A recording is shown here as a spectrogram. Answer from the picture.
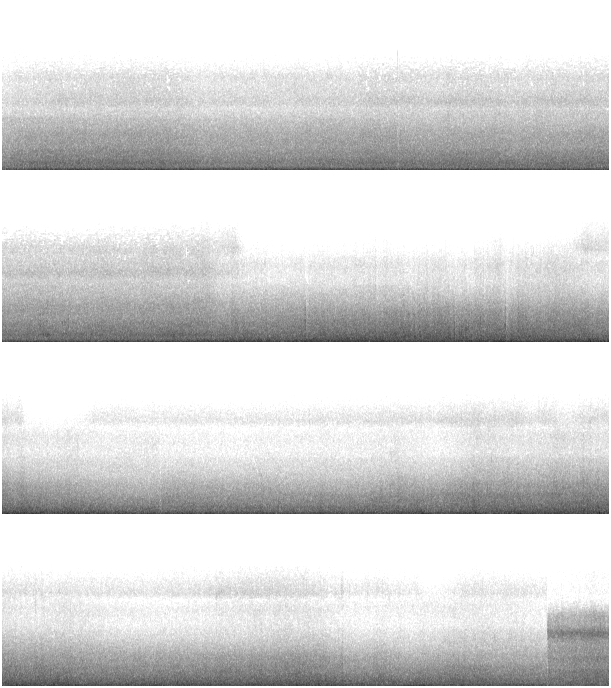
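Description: Rushing whitewater of a steep river rapid, heard close up from a kayak on the water: a loud, steady wash of water that swells a little about halfway through.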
